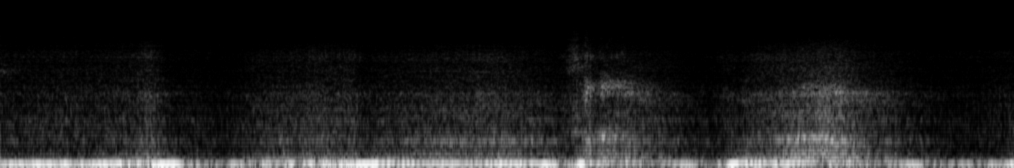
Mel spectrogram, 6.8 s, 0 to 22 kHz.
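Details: V8 engine pulled from the truck Creampuff, just started on a test stand with exhaust fitted. Deep, even burble with a few throttle blips that rise and settle cleanly; a smooth, healthy idle.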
